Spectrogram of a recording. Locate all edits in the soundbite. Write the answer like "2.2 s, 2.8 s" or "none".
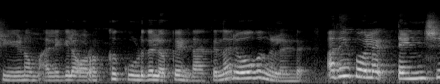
3.1 s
